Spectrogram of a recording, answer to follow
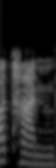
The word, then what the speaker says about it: ทัณฑ์: ทอ มัน โทร กรัณย์ นะ ฮะ อ่าน ว่า ทัน เหมือน กฎ หมาย ถึง โทษ หรือ อะ โทษ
